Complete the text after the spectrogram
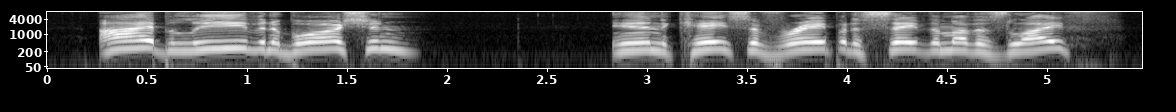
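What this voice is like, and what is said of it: Weak Donald Trump New York impression. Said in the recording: “I'm trying to do a New York rich guy accent, but I can't really pull that. I never could really do Donald Trump.”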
